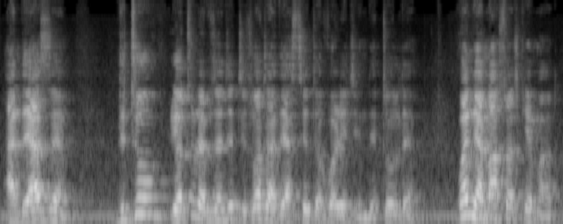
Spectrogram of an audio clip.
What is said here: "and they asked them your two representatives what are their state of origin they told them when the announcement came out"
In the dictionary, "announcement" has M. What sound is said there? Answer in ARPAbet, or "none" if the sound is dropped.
none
